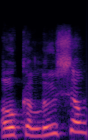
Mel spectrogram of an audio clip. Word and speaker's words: Okaloosa: He played for the number one ranked Okaloosa Walton Junior College in Florida.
